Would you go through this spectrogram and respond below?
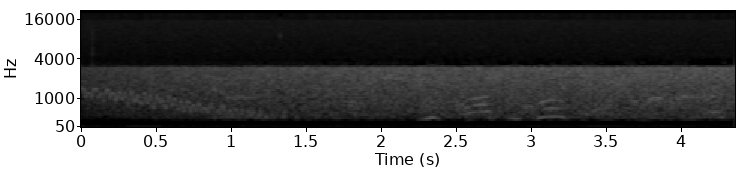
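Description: A military radio signal recording plays as a steady band-limited hiss of static, with faint warbling tones surfacing partway through, constant in level and alone.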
